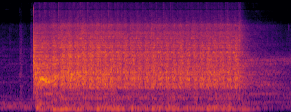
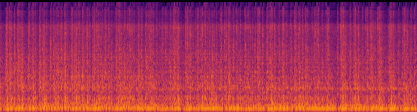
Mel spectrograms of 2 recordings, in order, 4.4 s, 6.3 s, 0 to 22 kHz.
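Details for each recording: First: 409ci small-block Chevy race car at first fire-up: about three seconds of labored, uneven cranking that fades without firing; slow cranking, battery suspected nearly dead. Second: Freshly built 409ci small-block Chevy V8 drag car on first fire-up, turbo not yet fitted, battery nearly dead: steady, even, lumpy rumble with no knocks or ticks over the exhaust; running healthy.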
